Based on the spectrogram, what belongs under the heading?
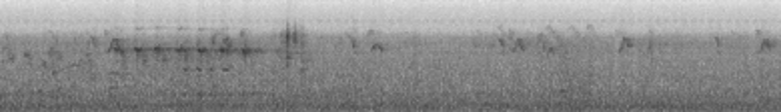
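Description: Small birds chirping repeatedly, with a longer trill from about one to three seconds in, over a steady background hiss.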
